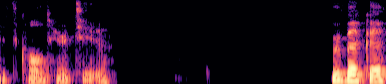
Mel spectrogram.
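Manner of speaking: speaking through a yawn. Host greeting viewers at the start of a live session, yawning. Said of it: "Sorry, I'm yawning".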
